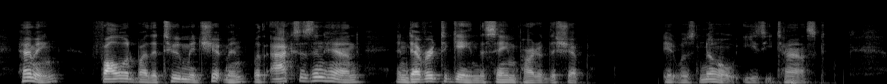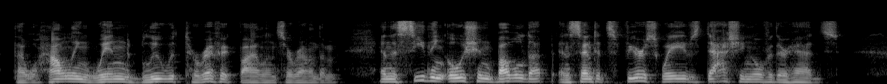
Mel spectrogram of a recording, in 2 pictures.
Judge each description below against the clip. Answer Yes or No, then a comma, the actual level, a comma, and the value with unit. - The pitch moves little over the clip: No, average, 4.8 semitones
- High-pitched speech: No, low, 120 Hz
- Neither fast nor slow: Yes, average, 160 wpm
